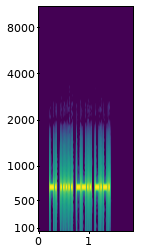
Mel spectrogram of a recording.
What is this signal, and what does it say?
Morse code, heard as a keyed tone, about 44 wpm, 700 Hz. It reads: N5ZC
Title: NA SOTA Chaser Callsigns 45wpm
